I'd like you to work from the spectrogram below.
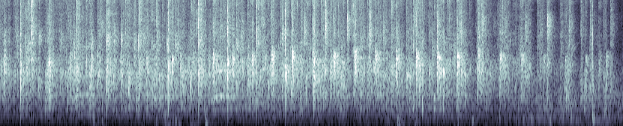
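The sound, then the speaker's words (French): Sustained audience applause at an open-mic event, dense and steady for over eight seconds, with many overlapping claps at an even loudness and no single voice standing out. “Je voudrais vous demander de les applaudir parce que ça n'a pas été facile.”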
